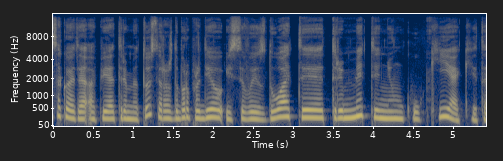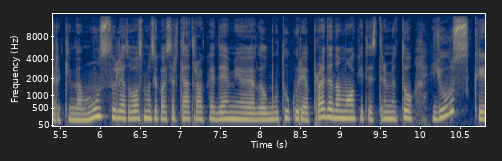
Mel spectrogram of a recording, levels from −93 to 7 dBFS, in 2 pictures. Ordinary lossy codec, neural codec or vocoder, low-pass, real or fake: AAC, 96 kbps; none; 14.4 kHz; real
